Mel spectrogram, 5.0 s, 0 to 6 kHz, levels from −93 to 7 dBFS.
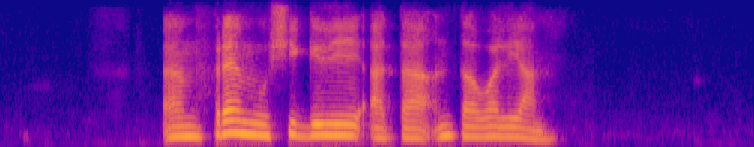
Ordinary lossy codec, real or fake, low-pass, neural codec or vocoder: Opus, 16 kbps; fake; 5.4 kHz; codec, 24 kHz, 0.9 kbps, WavTokenizer, large speech release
